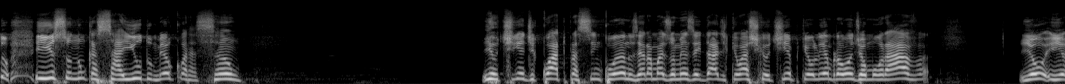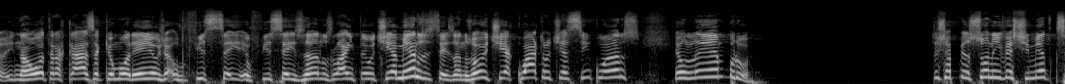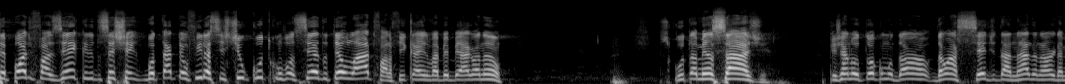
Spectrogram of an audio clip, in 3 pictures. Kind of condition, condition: setting, large echoing room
